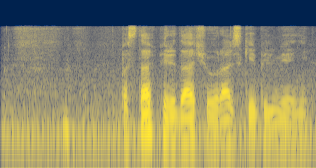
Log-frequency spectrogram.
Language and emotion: Russian, neutral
